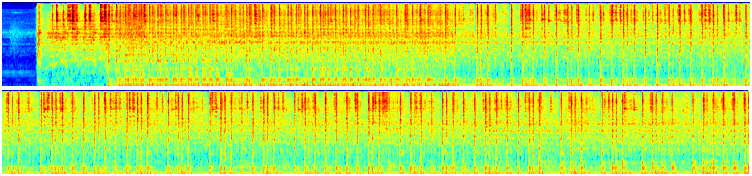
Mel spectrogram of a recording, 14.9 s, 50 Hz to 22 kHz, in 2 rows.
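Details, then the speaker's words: Predator 670 V-twin drag rail, methanol-burning but fired on gasoline after fitting a bigger turbo. It starts instantly and settles into a loud, even lope with no misfires or knocks. It has oil pressure and sounds healthy. "that sounds good we got oil pressure"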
